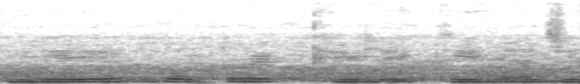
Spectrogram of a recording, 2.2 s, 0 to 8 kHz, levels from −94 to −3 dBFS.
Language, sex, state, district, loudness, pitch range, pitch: Hindi, female, Uttar Pradesh, Ghazipur, -31 LUFS, 220-255 Hz, 225 Hz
